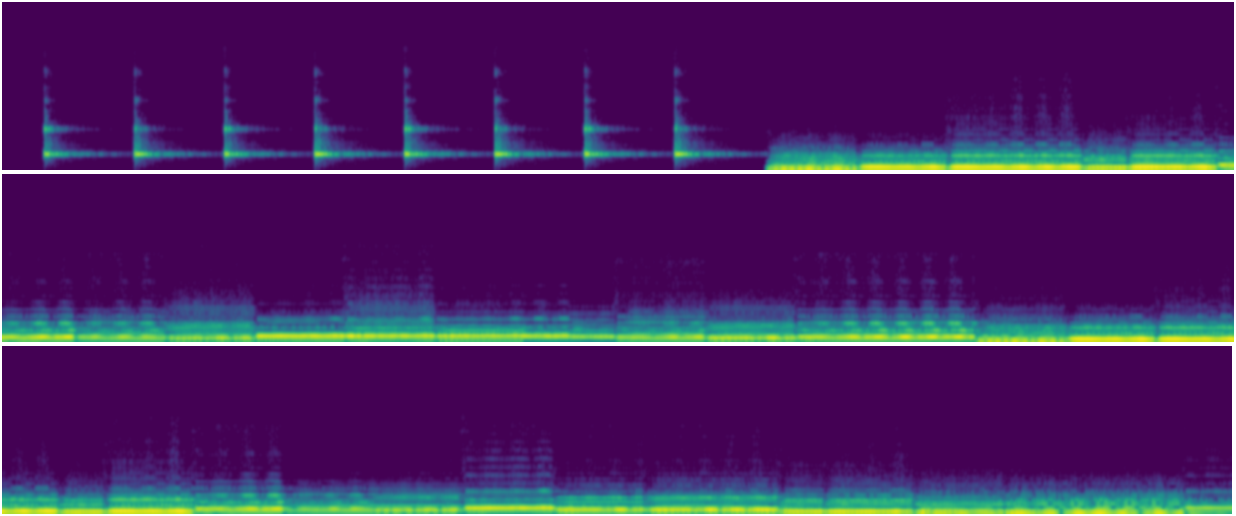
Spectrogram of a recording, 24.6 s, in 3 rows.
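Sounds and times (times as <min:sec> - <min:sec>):
flute trio playing: 0:05.1 - 0:24.6.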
